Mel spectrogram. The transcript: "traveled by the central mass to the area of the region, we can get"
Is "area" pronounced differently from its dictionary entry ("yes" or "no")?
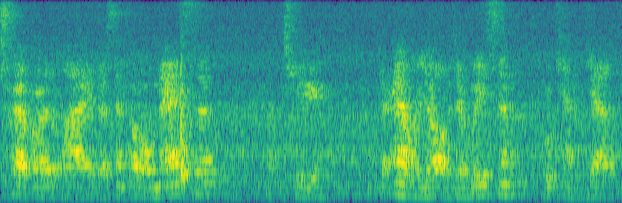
yes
